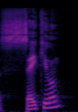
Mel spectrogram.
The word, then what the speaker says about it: Saeculum: called uh, Saeculum. Correct. Is that how you is that how that's you pronounce yeah, it? Yeah, actually, you're okay. probably the first one to actually say it right the first time.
